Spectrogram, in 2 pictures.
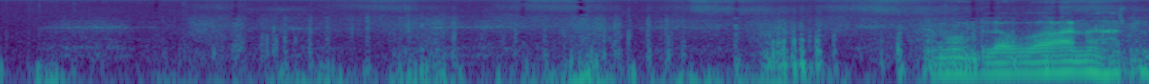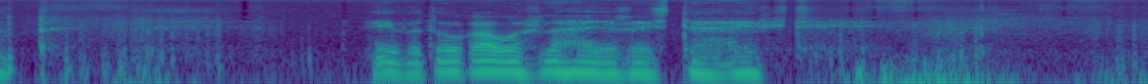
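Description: Skis swish and crunch over deep snow.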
